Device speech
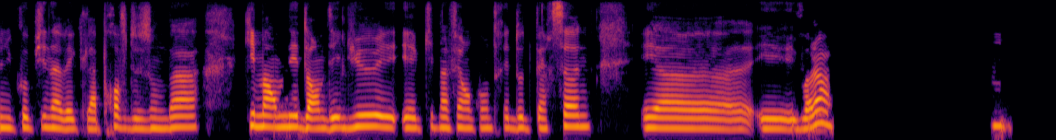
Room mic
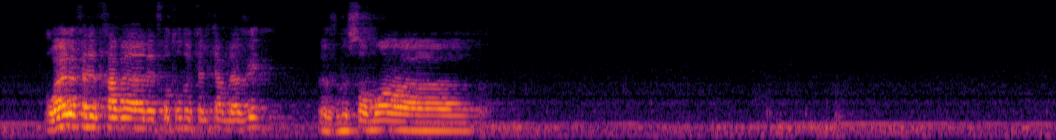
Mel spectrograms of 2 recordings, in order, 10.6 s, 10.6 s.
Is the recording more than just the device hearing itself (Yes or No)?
Yes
